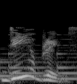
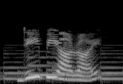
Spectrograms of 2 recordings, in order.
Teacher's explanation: the S at the end is silent and the stress is on the second syllable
